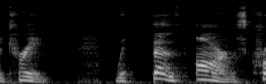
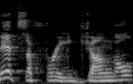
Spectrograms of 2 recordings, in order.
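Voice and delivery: plain

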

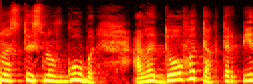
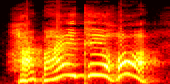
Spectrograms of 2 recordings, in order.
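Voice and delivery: screeching, shrill, very high-pitched shout; 11 semitones higher, 4 dB louder than usual. Reading a story aloud, voicing the head witch ordering the other witches, shouting. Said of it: "кричала верховна відьма".

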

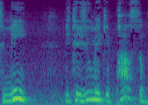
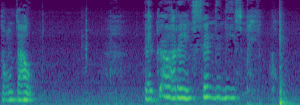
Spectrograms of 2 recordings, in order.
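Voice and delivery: emotional voice, welling up, pitched higher; 6 semitones higher than usual. Speaker addressing listeners about an emergency out here, getting emotional. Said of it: "I'm getting emotional".

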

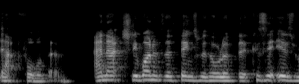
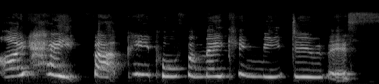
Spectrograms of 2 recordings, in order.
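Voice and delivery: very high-pitched sobbing, crying wail; 13 semitones higher than usual. Speaker recalls crying on the couch at home; retelling crying on the couch. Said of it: "I'm crying on my".

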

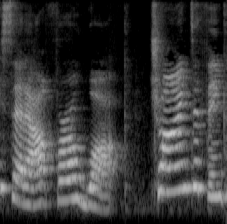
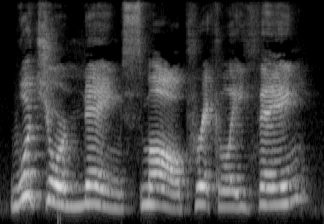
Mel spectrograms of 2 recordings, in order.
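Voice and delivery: unkind, mean-spirited tone; 4 semitones lower than usual. The rhinoceros questions the small prickly animal, unkindly. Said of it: "Asked the rhinoceros unkindly".

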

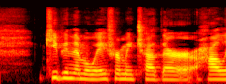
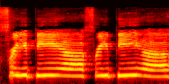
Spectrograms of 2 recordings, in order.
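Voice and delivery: high, drawn-out put-on Brooklyn accent; 10 semitones higher than usual. Recapping a scene, quoting a character's line in her Brooklyn accent. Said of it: "I love her little, like, Brooklyn accent".

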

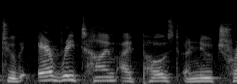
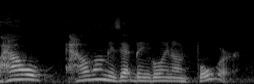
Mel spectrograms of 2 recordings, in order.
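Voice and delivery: genuinely interested, curious, inquisitive tone; 2 semitones higher, 6 dB quieter than usual. Sales tip on how prospects read your questions, curious tone. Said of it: "See, that's a curious tone".

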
